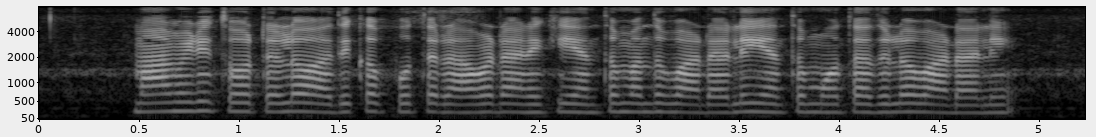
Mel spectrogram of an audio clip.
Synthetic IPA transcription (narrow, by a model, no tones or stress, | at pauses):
maːmiɽit̪ɔːʈːɐlo̞ːɐd̪ʱikɐpuːt̪ɐɾaːʋɐɽaːnikient̪ɐmɐnd̪uʋaːɽaːlient̪ɐmɔːt̪aːd̪uloːʋaːɽaːli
